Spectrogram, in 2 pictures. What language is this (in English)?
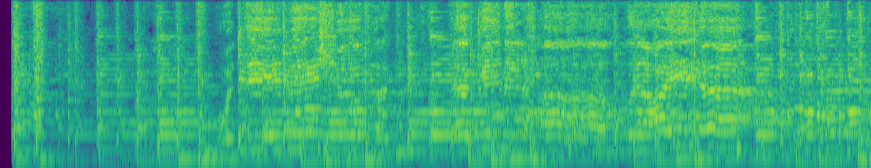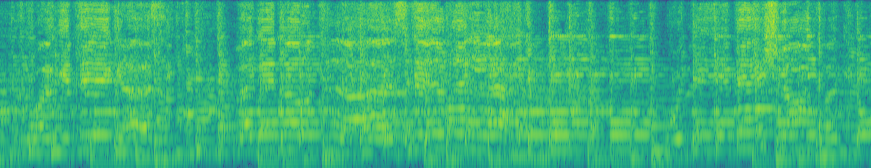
Arabic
